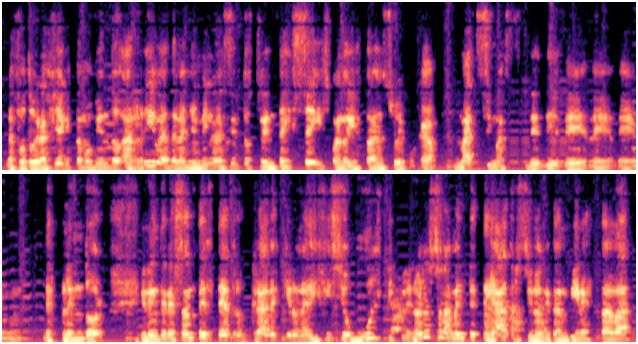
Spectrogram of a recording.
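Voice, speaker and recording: Higher-voiced Chilean man explaining over music. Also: fast, pushed and bright. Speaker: guest expert on local architectural history. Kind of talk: conversational explanation in an interview.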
